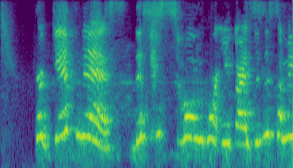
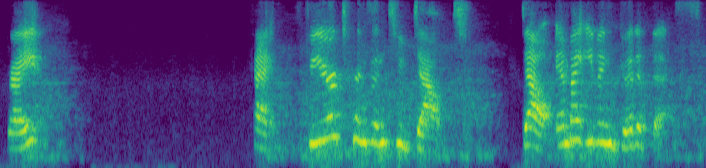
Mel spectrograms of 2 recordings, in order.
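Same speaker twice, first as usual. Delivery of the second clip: normal talking voice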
